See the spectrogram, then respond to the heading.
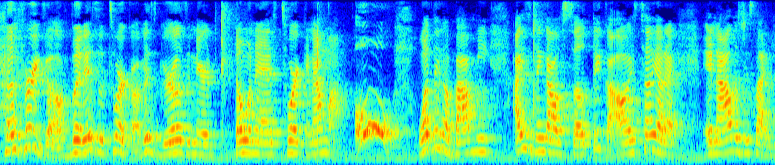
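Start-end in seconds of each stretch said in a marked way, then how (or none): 3.6-4.0 much higher, louder delighted oh; excited oh. Real, not acted. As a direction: squeal at seeing the twerk off. Spotting the twerk off.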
